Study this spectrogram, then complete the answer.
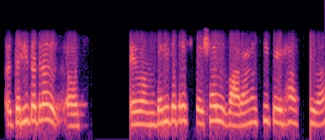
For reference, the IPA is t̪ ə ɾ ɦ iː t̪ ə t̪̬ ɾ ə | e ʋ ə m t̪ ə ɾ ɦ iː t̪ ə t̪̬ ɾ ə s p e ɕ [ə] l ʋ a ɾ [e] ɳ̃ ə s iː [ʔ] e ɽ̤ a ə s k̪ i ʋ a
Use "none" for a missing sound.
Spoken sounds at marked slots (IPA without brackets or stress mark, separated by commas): ə, a, p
